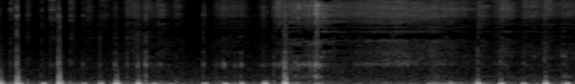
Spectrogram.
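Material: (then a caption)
Polystyrene foam. Fingernails tap and scratch the side and top of a long, solid blue polystyrene foam block resting on a table. About fourteen short, dull, low thumps come in quick succession, with a steady, soft scraping hiss in the middle before the tapping resumes. Each tap dies away almost instantly.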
